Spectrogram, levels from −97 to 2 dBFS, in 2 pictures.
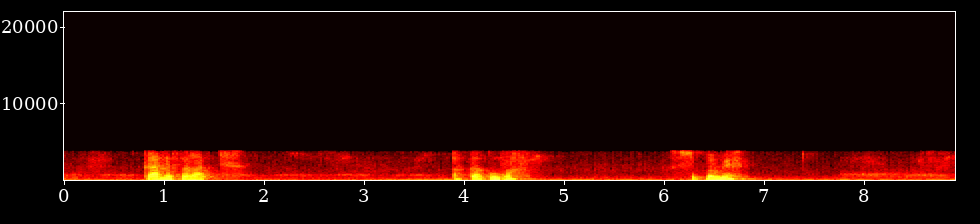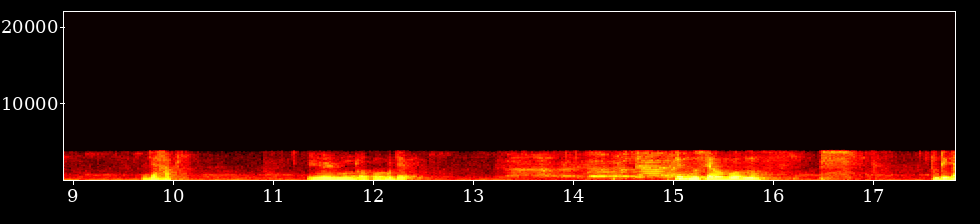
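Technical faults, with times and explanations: throughout: iLBC codec. The speech is confined to narrowband, with nothing above 4 kHz, and has a slightly rough, synthetic grain that is plainly audible. That fits iLBC in its 20 ms frame mode at a rate near 15 kbps. Each frame's excitation is coded on its own. Unlike a plain telephone band-limit, the band edge comes with a coded, rough and synthetic texture.
4.36–4.61 s, 6.10–6.17 s, 9.06–9.12 s, 16.86–16.93 s: lost iLBC frames. At 4.36 s, about 120 ms of audio is missing, spread over 240 ms in short holes of up to about 40 ms. Each later event is a single 60 ms gap. The decoder fills each hole by repeating the last pitch cycle with added noise, which sounds like a brief held, breathy vowel rather than silence or a click. Because each frame decodes independently, clean speech returns immediately afterwards, with no lingering smear.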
